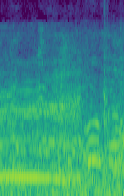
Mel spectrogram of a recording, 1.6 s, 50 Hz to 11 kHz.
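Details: Friesian and cross-bred bull calves at Raniganj cattle market, Dinajpur, Bangladesh, 10 February 2025; a sustained flat moo lasting under a second, followed by a short rising bleat-like tail, with people talking in the background.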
